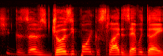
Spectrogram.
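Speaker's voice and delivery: high, thick, put-on Jersey accent.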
